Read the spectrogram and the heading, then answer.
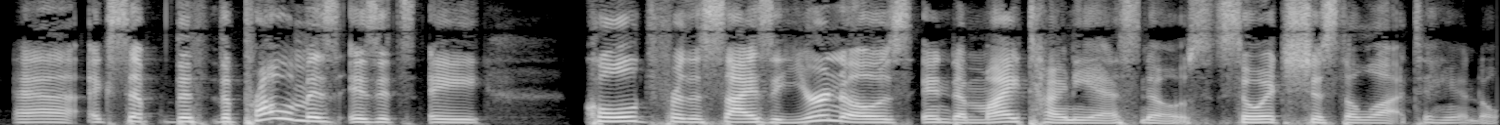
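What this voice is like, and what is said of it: Sick, lower voice. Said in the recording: “You sound way worse than I sounded at any point... I'm sick... you do sound a little... more sultry... my voice is lower”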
